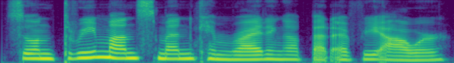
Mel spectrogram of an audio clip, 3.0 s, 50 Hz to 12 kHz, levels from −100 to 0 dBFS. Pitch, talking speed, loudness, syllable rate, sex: 210 Hz, 220 wpm, -16 LUFS, 4.8 syllables/s, female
